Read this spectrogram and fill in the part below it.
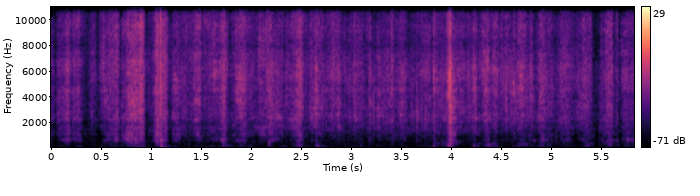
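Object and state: Floral foam block being dug and crumbled.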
